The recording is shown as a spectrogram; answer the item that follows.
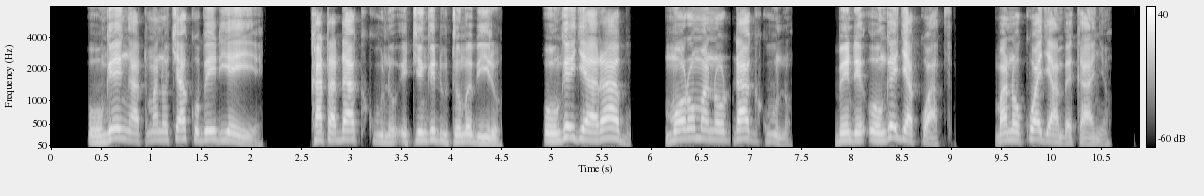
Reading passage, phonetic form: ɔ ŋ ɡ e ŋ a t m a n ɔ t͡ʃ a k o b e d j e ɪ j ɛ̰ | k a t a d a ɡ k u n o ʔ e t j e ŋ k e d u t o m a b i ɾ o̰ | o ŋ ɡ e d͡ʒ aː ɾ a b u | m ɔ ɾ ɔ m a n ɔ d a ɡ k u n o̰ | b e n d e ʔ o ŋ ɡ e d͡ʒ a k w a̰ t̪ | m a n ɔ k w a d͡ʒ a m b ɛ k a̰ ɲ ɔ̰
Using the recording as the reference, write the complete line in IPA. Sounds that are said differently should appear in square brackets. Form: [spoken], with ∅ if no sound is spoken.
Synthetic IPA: [o] ŋ ɡ e ŋ a t m a n ɔ t͡ʃ a k o b e d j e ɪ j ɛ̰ | k a t a d a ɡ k u n o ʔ e t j e ŋ [ɡ] e d u t o m a b i ɾ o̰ | o ŋ ɡ e d͡ʒ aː ɾ a b u | m ɔ ɾ ɔ m a n ɔ d a ɡ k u n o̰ | b e n d e ʔ o ŋ ɡ e d͡ʒ a k w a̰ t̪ | m a n ɔ k w a d͡ʒ a m b ɛ k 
